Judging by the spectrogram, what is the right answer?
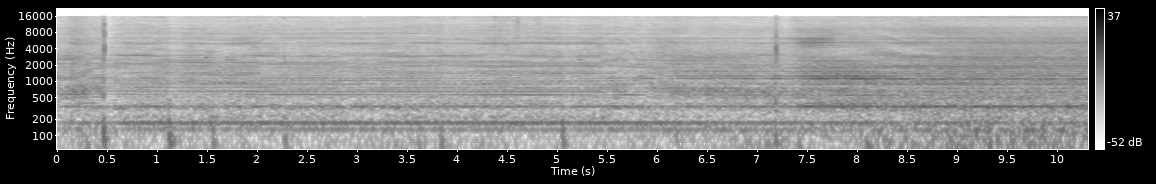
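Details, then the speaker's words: Chevy Bolt EV on hilltop reserve charging, at battery capacity: steady whirring from the radiator area rising in pitch and growing louder, slowly winding up; loud cooling fan run-up, cause unclear to owner. "but just it's a little a little loud and it slowly winds up so Wow listen"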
